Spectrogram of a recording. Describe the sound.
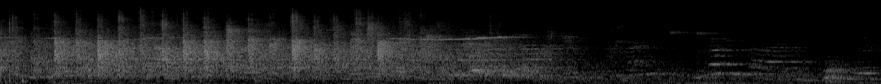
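An audience applauds together, a dense burst of steady clapping that holds for about five seconds before fading out, leaving a few quieter voices afterward.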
